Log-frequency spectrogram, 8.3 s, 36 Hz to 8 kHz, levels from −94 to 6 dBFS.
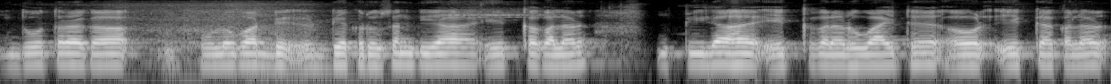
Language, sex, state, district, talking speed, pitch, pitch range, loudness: Hindi, male, Bihar, West Champaran, 170 wpm, 125 Hz, 125-130 Hz, -17 LUFS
